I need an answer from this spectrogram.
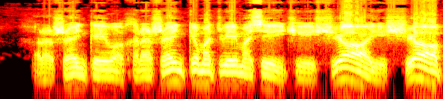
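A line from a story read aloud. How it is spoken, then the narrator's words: Spiteful gloating. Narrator (Russian): приговаривал он, злобно радуясь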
